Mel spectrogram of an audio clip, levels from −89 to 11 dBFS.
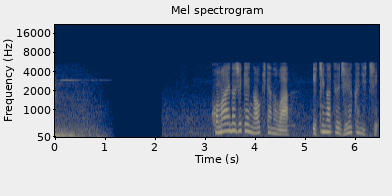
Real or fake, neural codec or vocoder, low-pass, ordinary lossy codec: real; none; 5.4 kHz; none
